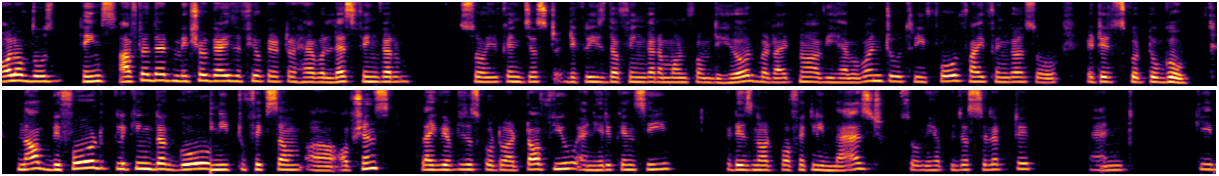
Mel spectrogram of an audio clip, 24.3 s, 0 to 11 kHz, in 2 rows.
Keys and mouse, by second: 1.1-1.5 middle drag, 1.7-2.2 middle drag, 4.5-5.1 middle drag, 7.5-8.1 middle drag, 9.1 middle drag, 18.4 shift+middle click, 18.8 click, 19.0 click, 20.0 g, 21.1 drag, 21.9 g.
